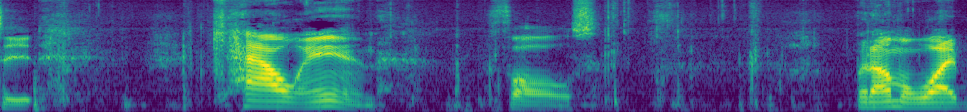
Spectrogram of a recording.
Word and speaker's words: Keown: end up pronouncing it Keown but it's actually a Cherokee word I don't look for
